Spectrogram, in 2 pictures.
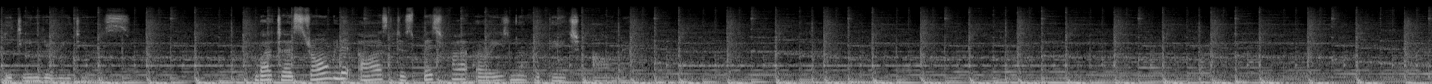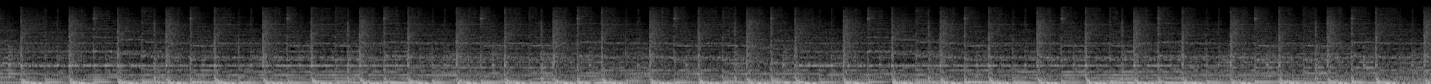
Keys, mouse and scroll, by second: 0.7 click, 3.6 click, 3.9-5.2 typing, 8.5 click, 8.7 click, 10.6 click, 11.6 click, 11.8 click, 13.2 click, 16.4 typing, 17.0 Tab, 18.3-19.1 typing, 19.8 Tab, 20.2 Tab, 20.5 Tab, 20.9 Tab, 21.6 Tab, 23.1 Tab, 24.9 Tab, 25.4 Tab, 26.5-28.2 typing.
